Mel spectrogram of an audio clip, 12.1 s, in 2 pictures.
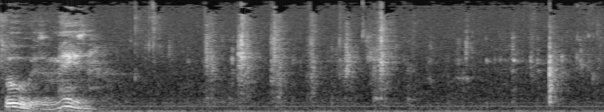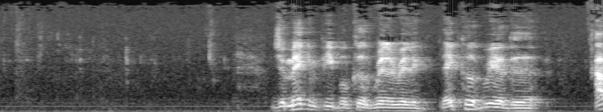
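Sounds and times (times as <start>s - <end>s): chewing and lip smacking: 1.2s - 8.5s.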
